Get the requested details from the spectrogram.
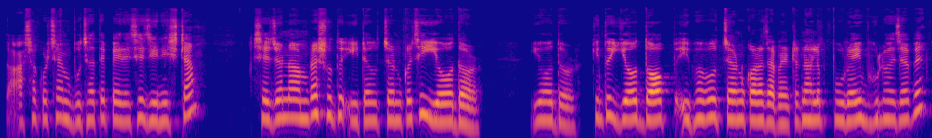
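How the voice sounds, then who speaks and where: A woman teaching Korean numbers to learners, explaining patiently and repeating each word slowly several times. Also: mid-range voice, steady tone, mellow. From Bangladesh. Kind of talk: explaining and drilling pronunciation.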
